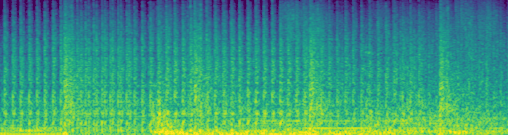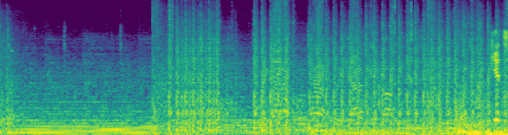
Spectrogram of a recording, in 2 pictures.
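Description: Gunfire in the Foxhole war game: rapid machine-gun bursts and single rifle shots crack continuously, loud and close, with a brief lull midway before shooting resumes, while a voice talks faintly underneath.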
